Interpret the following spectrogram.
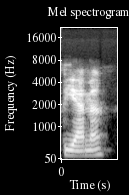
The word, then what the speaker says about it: Diana: My name is Diana, and it's actually pronounced Diana, as I'm from Mexico originally.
